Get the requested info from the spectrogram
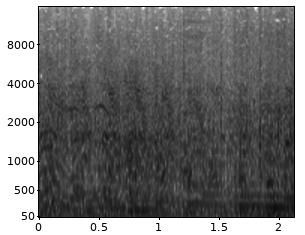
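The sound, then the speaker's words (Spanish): A duck quacking sound effect plays loudly for a couple of seconds, a dense run of nasal quacks, with what may be faint chuckling mixed in. “No un plato de lenteja, un pato.”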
